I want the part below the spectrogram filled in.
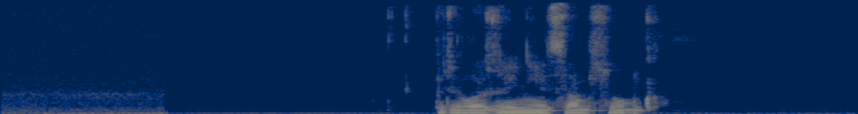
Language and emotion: Russian, neutral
